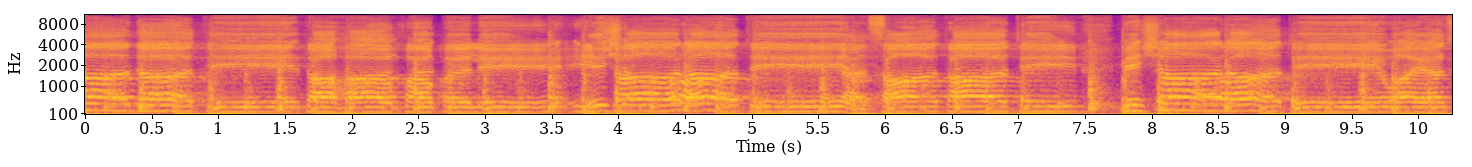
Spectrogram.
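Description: Sufi devotional chant (dhikr) sung in Arabic with a melismatic, wavering melody over a deep, regular beat about once a second.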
